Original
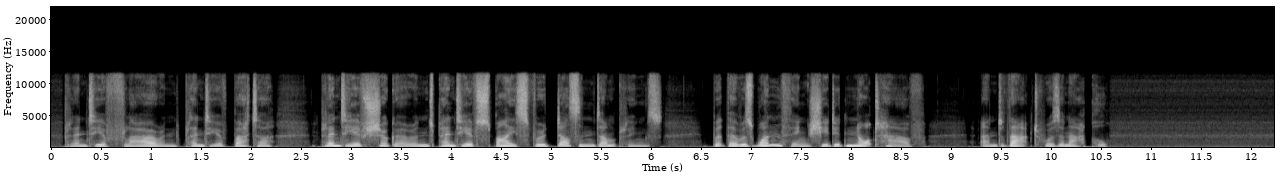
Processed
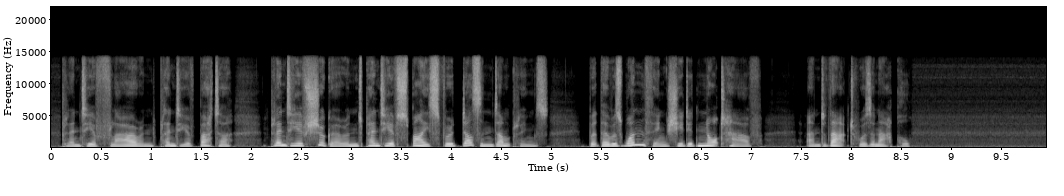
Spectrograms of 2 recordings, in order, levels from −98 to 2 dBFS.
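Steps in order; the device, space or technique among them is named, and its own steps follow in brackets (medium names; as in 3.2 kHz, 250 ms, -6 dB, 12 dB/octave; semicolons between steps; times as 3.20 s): nightcore (tape speed +23%); trim -1 dB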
